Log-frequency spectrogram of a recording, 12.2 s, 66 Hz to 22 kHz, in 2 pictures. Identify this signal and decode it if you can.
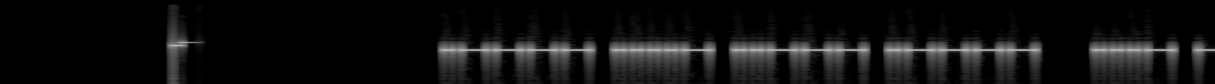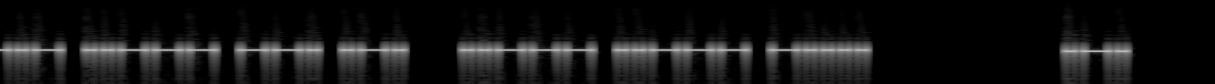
Morse code, heard as a keyed tone, about 28 wpm, 700 Hz. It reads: 1421 VK2GR 226 R
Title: Worked All Europe DX Contest - QTC Exchange - 28wpm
